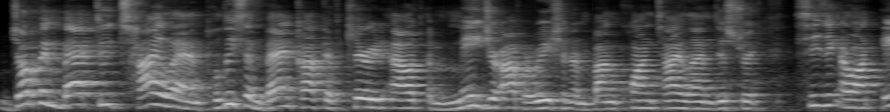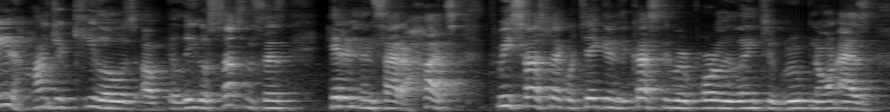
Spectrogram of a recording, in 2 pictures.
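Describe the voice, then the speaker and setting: A man with a high, slightly raspy voice runs through news headlines in a loose, chatty way, tossing in slangy remarks between stories. The recording carries a noticeable room echo. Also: a little fast, few pauses, a bit bright. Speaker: news channel host. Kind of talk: casual news commentary.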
